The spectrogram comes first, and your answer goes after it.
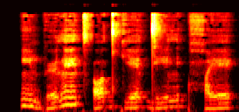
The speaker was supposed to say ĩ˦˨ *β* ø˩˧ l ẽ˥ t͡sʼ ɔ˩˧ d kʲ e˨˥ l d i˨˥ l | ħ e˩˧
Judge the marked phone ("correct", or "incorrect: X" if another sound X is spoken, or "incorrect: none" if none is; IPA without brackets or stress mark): incorrect: b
